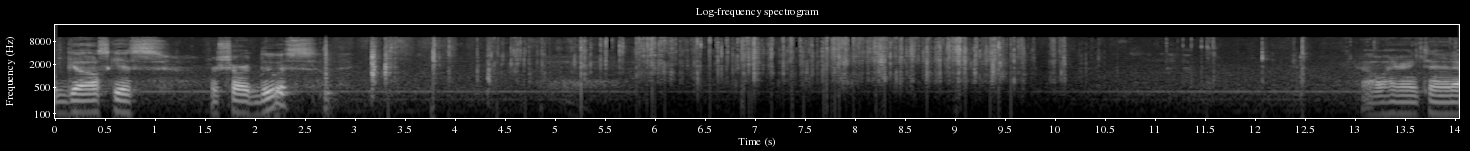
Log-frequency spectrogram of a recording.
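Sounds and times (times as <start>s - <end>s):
faint steady hum: 0.0s - 14.0s
foil wrapper crinkling and tearing: 3.8s - 10.5s.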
